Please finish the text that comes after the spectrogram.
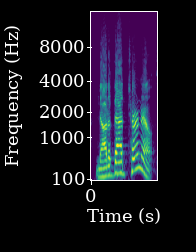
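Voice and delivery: high, loud, pleased boast; proud. A narrator's reading. Ghost host surveys his party guests, proudly. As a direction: boast proudly, full-voiced. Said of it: "said Nearly Headless Nick proudly".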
